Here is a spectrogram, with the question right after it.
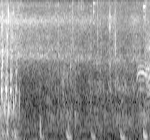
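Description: A horse in the open-world western game Red Dead Online whinnies briefly at the start, followed by steady clip-clop hoofbeats in an even rhythm under a constant wash of ambient game noise.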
